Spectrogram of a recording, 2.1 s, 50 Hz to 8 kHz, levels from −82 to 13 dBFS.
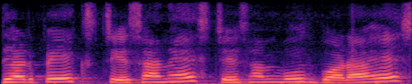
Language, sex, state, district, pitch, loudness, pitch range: Hindi, female, Uttar Pradesh, Etah, 275 Hz, -14 LUFS, 255-305 Hz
